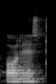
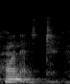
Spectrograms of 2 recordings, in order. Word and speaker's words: honest: ये तो जनरली मालूम है आपको, इसमें एच साइलेंट होता है और ओ से प्रोनाउंसिएशन करते हैं। इसका प्रोनाउंसिएशन जो होता है वो ऑनेस्ट होता है, ना कि हॉनेस्ट।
